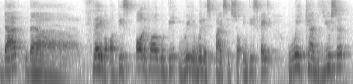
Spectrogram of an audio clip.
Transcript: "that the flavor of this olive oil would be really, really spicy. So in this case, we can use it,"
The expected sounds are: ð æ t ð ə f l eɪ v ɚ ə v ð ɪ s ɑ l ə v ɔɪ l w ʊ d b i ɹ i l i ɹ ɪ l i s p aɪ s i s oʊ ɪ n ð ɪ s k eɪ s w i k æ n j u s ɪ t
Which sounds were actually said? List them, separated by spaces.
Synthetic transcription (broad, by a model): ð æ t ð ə f l eɪ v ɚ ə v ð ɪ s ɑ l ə f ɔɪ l w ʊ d b i ɹ i l i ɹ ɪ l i s p aɪ s i s oʊ ɪ n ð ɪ s k eɪ s w i k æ n j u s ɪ t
